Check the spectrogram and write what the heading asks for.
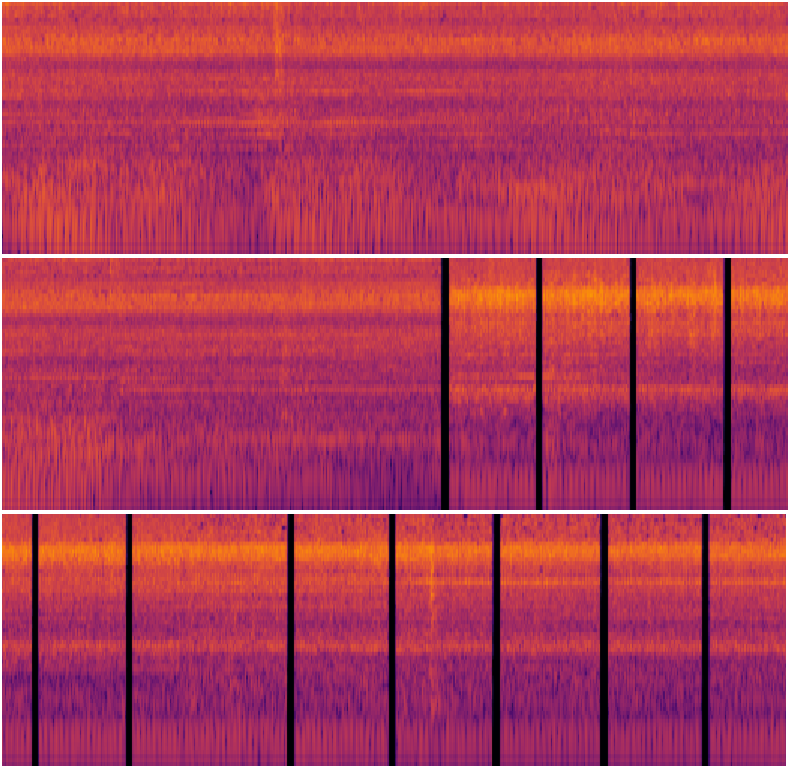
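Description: Straw baling machine running with a steady low mechanical hum that swells and eases every few seconds. About halfway through the sound changes to an even hum broken by very short dropouts a little over once a second.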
